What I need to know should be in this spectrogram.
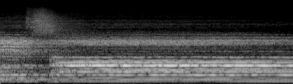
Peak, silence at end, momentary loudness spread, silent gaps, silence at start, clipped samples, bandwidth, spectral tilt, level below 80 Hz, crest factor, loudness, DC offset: -4 dBFS; 0 s; 6 LU; none; 0 s; under 0.1%; 14 kHz; -3 dB/octave; -70 dBFS; 12 dB; -17 LUFS; under 0.1%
